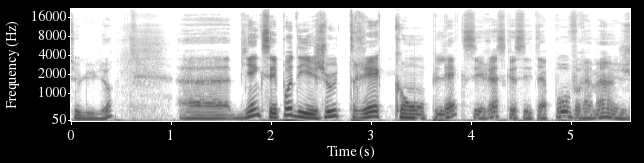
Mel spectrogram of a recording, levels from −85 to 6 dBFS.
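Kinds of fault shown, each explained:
Channel delay (comb filtering): from about 3.44 s to the end of the speech, one channel arrives roughly 20 ms behind the other, and the two are summed to mono. Components common to both channels cancel at evenly spaced frequencies, starting with a first notch down near 30 Hz and repeating closely up the spectrum. The result is a rough, slightly doubled sound that stays fixed for the remainder of the clip.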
